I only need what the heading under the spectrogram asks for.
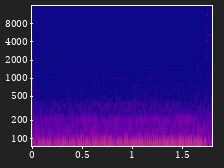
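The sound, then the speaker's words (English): A car's deep, steady rumble hums, ending with a brief high-pitched squeak as it comes to a stop. “He brought the car to a halt, and both of the rear doors swung open.”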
